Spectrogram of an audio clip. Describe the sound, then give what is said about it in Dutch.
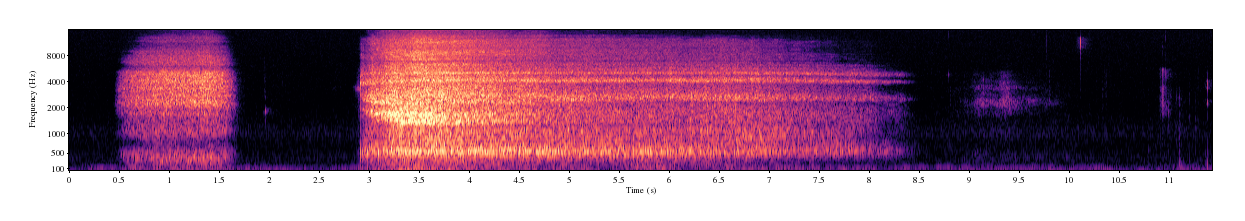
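Guided breathing during a calming exercise: a short, airy inhale through the nose, a brief pause, then a long, steady exhale through the mouth that slowly fades. Quiet and soft, with no talking. “Dus je ademt heel kort in via je neus en lang uit via je mond.”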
